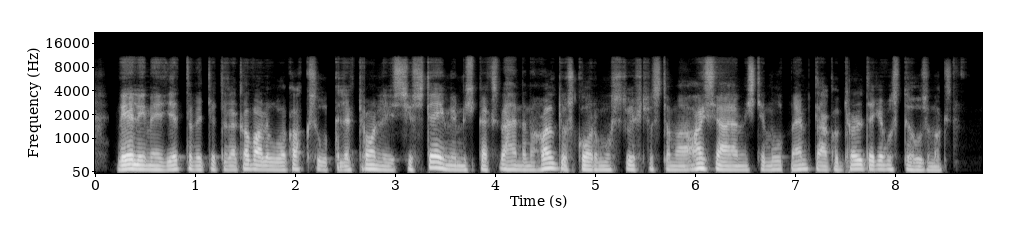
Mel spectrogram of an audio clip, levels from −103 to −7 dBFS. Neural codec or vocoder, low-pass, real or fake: codec, 32 kHz, 1.9 kbps, SNAC; 10.8 kHz; fake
